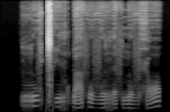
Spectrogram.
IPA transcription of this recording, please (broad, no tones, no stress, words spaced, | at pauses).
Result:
ruv ǀʰir k͡pafo vʊrɛf nov ħɔ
